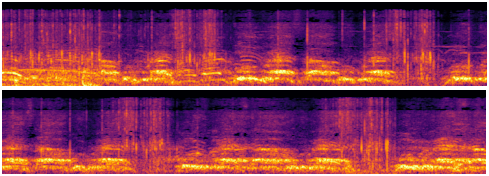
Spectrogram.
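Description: A crowd claps hands overhead in time.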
